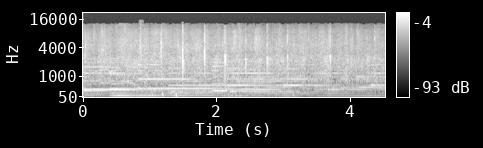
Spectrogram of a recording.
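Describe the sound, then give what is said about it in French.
A crowd applauds steadily for people who completed a theology training course and received a certificate, a dense wash of clapping that holds an even level for several seconds, with a low steady hum underneath and no voices. “voilà ça c'est un certificat c'est un papier qui montre que voilà ils ont suivi ce parcours jusqu'au bout qui se sont accrochés et on peut les applaudir”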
